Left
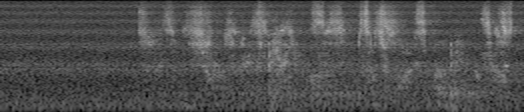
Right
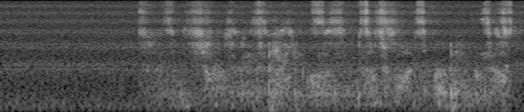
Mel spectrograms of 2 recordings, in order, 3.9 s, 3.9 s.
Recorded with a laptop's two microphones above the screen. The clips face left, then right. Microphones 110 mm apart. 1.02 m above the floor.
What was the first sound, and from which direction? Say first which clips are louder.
Whispering: right 4 dB; 50° right (ahead or behind).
